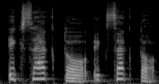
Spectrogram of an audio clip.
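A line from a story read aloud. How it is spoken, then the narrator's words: Sighing exclamation. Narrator (Spanish): exclamó el grifo, suspirando a su vez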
